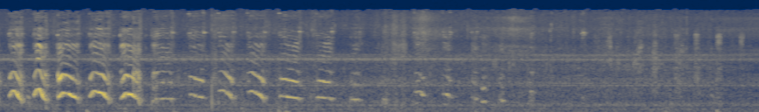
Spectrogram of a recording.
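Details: Thirty-three-day-old White Swiss Shepherd puppies in the puppy cubby whine in a quick series of loud arched whimpers that fade into softer, sparser cries, with light background noise.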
